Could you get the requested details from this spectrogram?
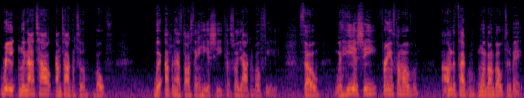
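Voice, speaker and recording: His voice is a little high, bright, and forceful: a vlogger in his twenties giving an emphatic, wandering motivational monologue, full of chuckles and sentences begun again.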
